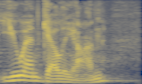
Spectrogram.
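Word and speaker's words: euangelion (εὐαγγέλιον): Our word evangelism actually just comes from a Greek word. It's pronounced euangelion.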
